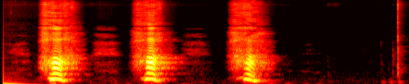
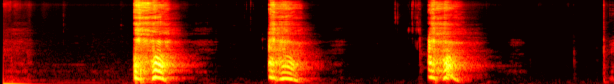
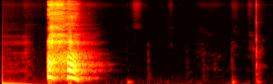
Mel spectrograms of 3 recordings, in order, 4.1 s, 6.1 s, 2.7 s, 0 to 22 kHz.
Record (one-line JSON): {"exhalation_length": "4.1 s", "exhalation_amplitude": 32768, "exhalation_signal_mean_std_ratio": 0.28, "three_cough_length": "6.1 s", "three_cough_amplitude": 32768, "three_cough_signal_mean_std_ratio": 0.3, "cough_length": "2.7 s", "cough_amplitude": 32768, "cough_signal_mean_std_ratio": 0.28, "survey_phase": "beta (2021-08-13 to 2022-03-07)", "age": "65+", "gender": "Female", "wearing_mask": "No", "symptom_runny_or_blocked_nose": true, "symptom_shortness_of_breath": true, "smoker_status": "Never smoked", "respiratory_condition_asthma": false, "respiratory_condition_other": false, "recruitment_source": "REACT", "submission_delay": "1 day", "covid_test_result": "Negative", "covid_test_method": "RT-qPCR", "influenza_a_test_result": "Negative", "influenza_b_test_result": "Negative"}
